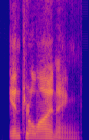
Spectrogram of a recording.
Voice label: "interlining", American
